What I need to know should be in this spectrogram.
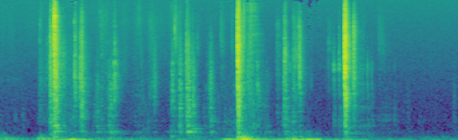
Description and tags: door-slam
heavy door closing sound, recorded in the studio.
bass, door, heavy, slamming, close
